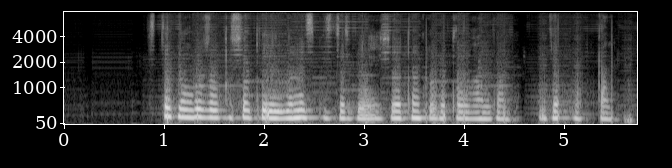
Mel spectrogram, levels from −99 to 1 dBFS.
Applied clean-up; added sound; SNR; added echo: neural separator model SepFormer DNS4.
